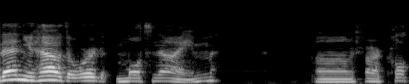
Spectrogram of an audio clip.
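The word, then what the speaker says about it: מָתְנַיִם: And then you have the word motnaim. If I recall correctly, that's the word for loins. So you have a comet here, but instead of the usual long A, it makes a short O sound.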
